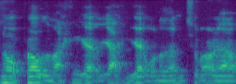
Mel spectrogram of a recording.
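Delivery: ordinary talk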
